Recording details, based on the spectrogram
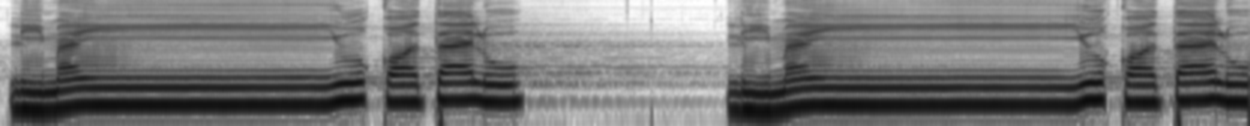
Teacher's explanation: Huruf qof berharakat sukun kita pantulkan atau kita qolqlahkan.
